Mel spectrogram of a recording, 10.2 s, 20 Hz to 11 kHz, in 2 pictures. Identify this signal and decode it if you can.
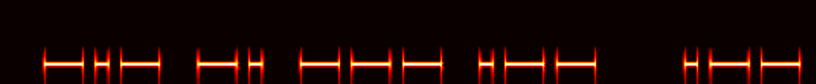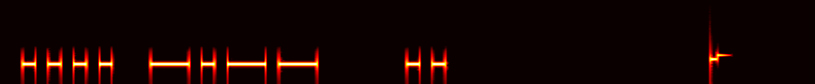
Morse code, heard as a keyed tone, about 15 wpm, 700 Hz. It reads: KNOW WHY I
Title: Sets of 5 Words Encore 15wpm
